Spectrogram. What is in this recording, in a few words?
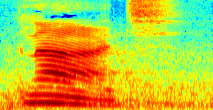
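"naachih", zapotec; wet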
